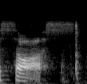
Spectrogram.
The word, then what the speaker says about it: sauce: be a challenge is pronouncing the word sauce it is one syllable good so to spoon means you can use a spoon to pour the sauce you can use a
